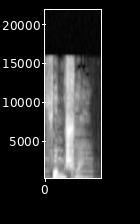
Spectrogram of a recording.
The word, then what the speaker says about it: Feng Shui: Well, Feng Shui is actually pronounced Feng Shui, which is written with the Chinese characters for wind and water.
